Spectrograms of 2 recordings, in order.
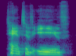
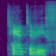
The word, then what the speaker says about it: Tantive IV: He's like the Canon Master at Lucas Film and I said Tantive IV and it's Tantive IV or something like that. I always thought the IV was yeah like in front of the the number one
